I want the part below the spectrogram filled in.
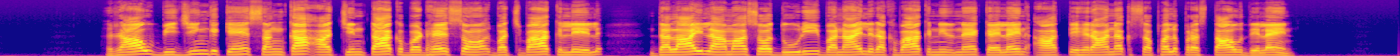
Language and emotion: Maithili, neutral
